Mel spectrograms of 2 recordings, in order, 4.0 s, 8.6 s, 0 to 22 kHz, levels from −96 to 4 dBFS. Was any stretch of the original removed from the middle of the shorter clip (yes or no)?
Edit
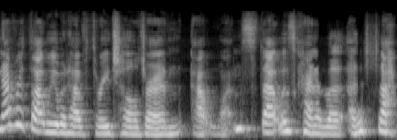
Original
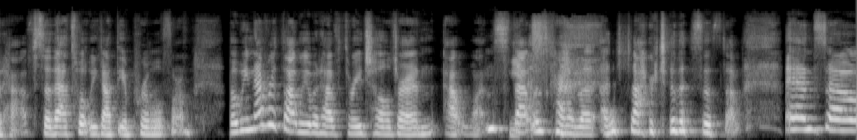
no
